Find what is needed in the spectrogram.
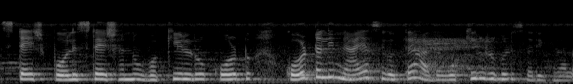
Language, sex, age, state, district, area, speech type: Kannada, female, 18-30, Karnataka, Tumkur, rural, spontaneous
